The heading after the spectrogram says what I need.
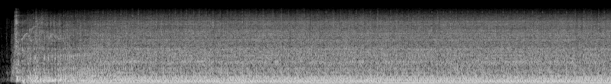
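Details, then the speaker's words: Toro Powerlite single-stage snow blower, 98cc two-stroke, model 381182, after fitting a new primer bulb, choked, at 51°F: catches almost instantly on the first pull, steady even two-stroke buzz with no misfires; starts and runs cleanly. "that's it. It worked. I think that job is done."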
